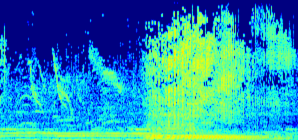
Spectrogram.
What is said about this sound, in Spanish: Javi atraviesa el campo con la moto. Pasa ante Fede y Sara.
